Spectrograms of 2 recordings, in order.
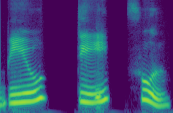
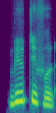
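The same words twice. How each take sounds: First: beautiful as বিউ, টি, ফুল, slow and separate; split into syllables. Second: Said in the usual way. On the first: Shown as a demonstration. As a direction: break beautiful into three drawn-out beats. (Beautiful তিন ভাগে ভেঙে ধীরে উচ্চারণ) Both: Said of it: "মানে একবারে যে".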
